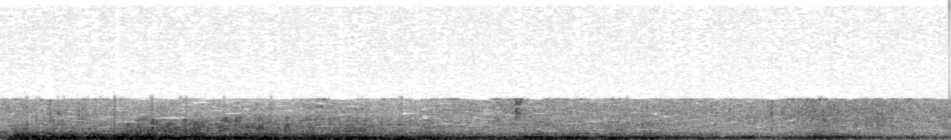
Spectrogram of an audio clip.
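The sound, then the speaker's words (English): A deep, continuous rumble of thunder rolls on steadily at fairly high volume, with no sharp cracks and no voices. “There was thunder and lightning around me, too”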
